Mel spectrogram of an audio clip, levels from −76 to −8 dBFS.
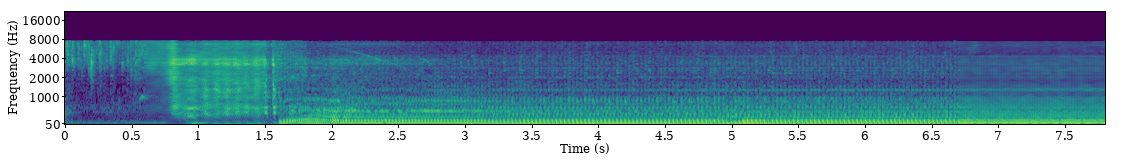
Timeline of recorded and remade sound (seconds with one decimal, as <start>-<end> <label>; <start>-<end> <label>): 0.0-0.6 recorded; 0.6-1.5 remade; 1.5-6.7 recorded; 6.7-7.8 remade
